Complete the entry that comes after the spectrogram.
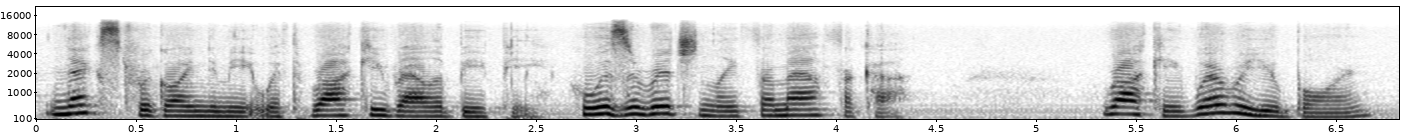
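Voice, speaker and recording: A woman presenting a lesson, asking interview questions in a clear, measured way. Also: fairly low pitch, lively intonation, warm tone, soft background music, poor audio. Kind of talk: scripted educational interview.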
